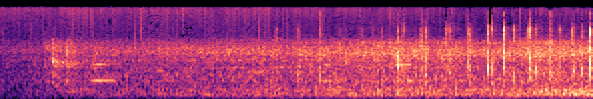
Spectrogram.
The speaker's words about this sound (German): Achtung, Achtung, der Schnellzug nach Southampton fährt ab.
